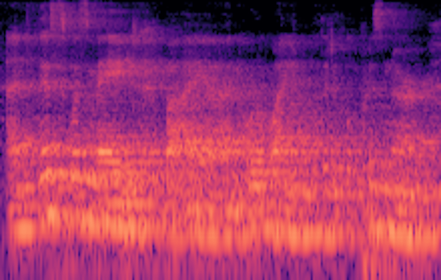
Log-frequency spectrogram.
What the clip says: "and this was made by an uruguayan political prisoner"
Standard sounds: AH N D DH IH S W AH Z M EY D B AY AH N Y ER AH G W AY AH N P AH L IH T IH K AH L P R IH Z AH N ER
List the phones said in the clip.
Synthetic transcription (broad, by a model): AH N DH IH S W AH Z M EY D B AY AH N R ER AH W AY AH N P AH L IH T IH K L P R IH Z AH N ER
